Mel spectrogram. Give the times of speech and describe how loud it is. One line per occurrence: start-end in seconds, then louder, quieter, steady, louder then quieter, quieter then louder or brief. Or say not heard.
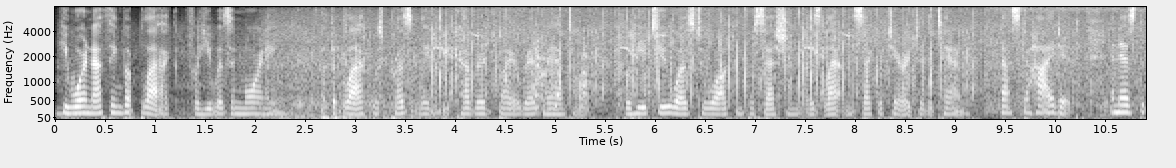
0.0-10.8 steady.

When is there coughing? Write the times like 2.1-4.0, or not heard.
4.8-6.0.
